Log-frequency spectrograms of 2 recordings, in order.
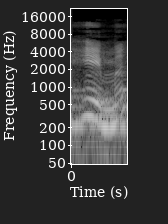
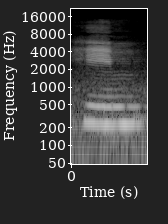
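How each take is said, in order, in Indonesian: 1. Vokalnya diucapkan dengan gaya Melayu. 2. Vokalnya bunyi 'i' Arab yang jelas.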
